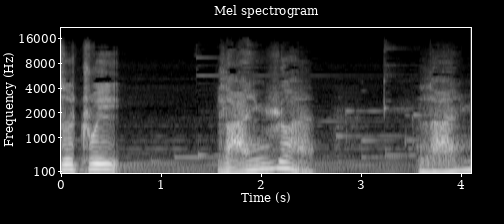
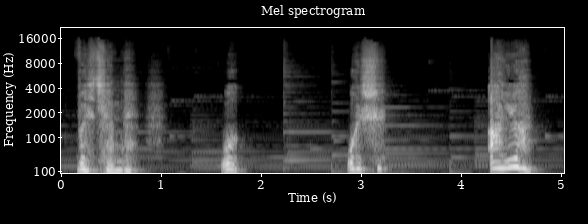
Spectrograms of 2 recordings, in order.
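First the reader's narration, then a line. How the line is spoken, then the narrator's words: Trembling voice. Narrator (Chinese): 蓝思追声音也在发抖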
